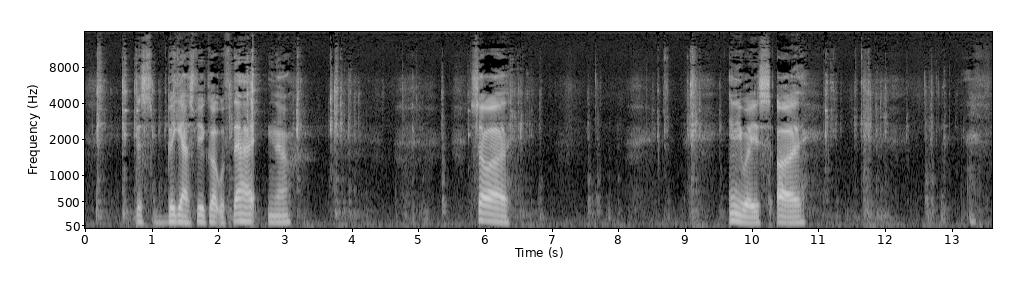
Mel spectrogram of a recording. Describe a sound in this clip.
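Metal parts clink and rattle under a hand.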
